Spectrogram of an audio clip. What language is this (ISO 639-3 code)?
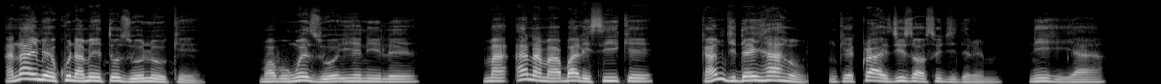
ibo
